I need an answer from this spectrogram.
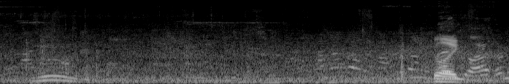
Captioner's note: crowd chattering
